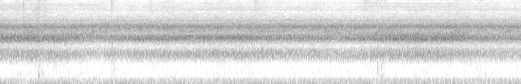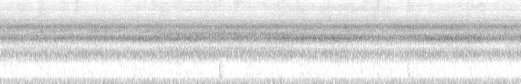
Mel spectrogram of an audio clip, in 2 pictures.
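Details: Massed frog chorus during rain, thousands of callers blending into continuous shrill bands that hold steady throughout, over a constant low rumble of falling rain with occasional distinct drops.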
